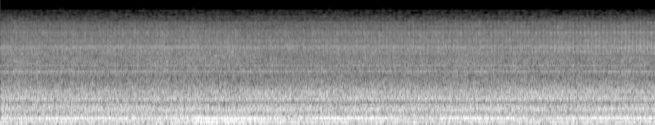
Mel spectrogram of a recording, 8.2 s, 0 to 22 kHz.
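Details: Toyota 1KZ-TE diesel while driving: light steady tick over the diesel clatter, with hum from mud tyres; owner worried about the ticking, source unclear.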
